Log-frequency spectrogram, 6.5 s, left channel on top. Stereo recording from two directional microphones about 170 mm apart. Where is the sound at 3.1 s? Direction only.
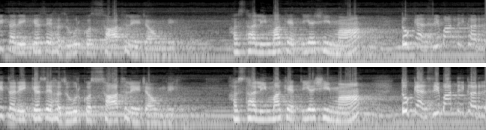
30° right (ahead or behind).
